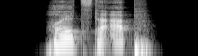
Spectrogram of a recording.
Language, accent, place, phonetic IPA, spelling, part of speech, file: German, Germany, Berlin, [ˌhɔlt͡stə ˈap], holzte ab, verb, De-holzte ab.ogg
- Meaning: inflection of abholzen: 1. first/third-person singular preterite 2. first/third-person singular subjunctive II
